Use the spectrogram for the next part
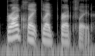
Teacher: The B stop needs that full lip closure, then a quick release. The B adds the L sound right after the B.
